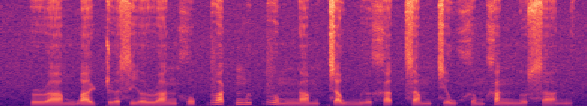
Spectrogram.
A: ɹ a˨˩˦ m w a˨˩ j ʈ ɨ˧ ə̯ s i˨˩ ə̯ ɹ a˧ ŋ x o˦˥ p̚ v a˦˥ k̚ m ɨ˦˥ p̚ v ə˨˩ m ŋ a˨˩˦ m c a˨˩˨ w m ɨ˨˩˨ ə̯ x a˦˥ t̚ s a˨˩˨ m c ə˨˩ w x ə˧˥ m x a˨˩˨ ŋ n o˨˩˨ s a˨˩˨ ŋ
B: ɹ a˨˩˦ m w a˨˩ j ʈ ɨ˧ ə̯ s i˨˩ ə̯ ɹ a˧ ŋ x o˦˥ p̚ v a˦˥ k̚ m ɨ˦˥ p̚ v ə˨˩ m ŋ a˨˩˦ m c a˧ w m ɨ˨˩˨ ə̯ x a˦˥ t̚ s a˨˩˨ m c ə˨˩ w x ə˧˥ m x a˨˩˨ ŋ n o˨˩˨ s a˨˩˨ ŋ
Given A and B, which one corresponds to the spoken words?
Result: A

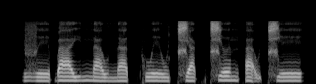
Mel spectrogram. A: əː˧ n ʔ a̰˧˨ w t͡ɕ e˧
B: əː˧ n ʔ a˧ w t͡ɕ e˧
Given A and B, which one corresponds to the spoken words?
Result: A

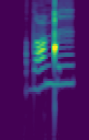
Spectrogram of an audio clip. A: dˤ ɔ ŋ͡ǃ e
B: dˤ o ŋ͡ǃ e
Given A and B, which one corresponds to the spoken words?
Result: B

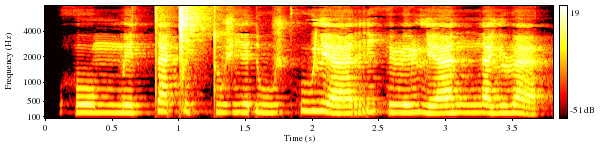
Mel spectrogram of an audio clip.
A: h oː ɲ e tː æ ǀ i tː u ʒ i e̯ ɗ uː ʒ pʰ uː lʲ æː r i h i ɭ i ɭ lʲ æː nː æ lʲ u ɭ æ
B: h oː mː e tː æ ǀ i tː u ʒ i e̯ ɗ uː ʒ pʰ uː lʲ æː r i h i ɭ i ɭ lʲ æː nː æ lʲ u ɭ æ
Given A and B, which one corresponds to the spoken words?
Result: B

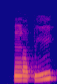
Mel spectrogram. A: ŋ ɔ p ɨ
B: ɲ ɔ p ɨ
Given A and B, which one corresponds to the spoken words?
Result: A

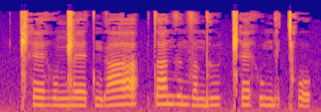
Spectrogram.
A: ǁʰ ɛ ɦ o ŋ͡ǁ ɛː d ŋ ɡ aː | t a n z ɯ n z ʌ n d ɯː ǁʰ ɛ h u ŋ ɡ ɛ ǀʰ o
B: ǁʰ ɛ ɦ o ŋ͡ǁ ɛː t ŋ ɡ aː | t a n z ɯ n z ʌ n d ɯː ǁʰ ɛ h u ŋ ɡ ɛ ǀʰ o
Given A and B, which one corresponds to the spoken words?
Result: B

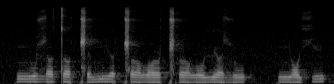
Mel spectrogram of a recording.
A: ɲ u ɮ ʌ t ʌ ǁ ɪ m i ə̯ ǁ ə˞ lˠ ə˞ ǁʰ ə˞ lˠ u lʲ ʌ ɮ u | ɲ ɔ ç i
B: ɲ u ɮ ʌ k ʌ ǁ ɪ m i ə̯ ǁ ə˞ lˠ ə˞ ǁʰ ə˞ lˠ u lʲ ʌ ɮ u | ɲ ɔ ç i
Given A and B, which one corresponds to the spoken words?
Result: A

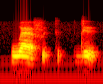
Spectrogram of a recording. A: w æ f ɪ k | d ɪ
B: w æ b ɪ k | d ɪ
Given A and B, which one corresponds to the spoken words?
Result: A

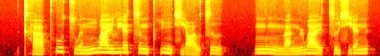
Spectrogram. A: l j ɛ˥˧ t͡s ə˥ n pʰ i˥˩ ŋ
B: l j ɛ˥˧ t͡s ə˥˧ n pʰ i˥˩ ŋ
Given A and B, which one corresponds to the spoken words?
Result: B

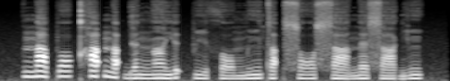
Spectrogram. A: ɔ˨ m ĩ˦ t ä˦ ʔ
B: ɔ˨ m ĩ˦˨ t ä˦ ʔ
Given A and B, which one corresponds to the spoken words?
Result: A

